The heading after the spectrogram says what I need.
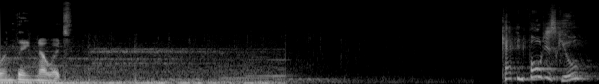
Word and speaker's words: Fortescue: Pronounced Fortescue, not Fortesque or whatever.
